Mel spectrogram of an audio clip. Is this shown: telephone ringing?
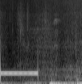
yes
